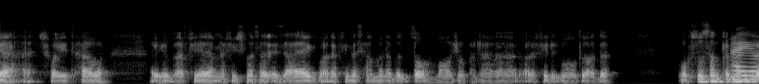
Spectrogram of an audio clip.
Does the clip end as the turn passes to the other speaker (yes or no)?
no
